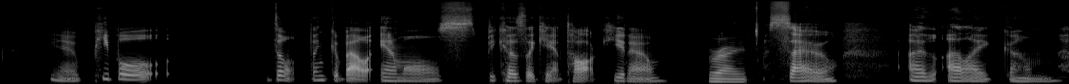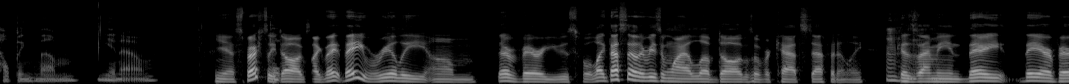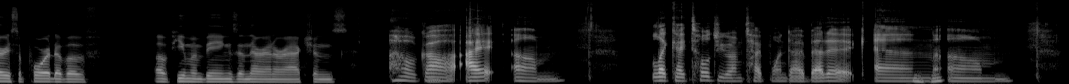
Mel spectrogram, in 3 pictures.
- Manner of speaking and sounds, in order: tsk
- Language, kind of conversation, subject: English, unstructured, How do meaningful experiences motivate us to support others?
- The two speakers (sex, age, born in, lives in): female, 55-59, United States, United States; male, 25-29, United States, United States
